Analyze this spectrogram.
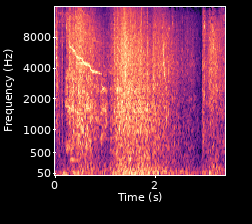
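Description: Loud explosions boom in a quick burst.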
